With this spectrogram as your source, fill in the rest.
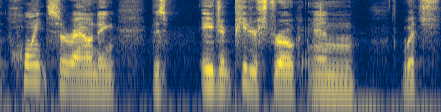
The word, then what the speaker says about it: Strzok: surrounding this agent Peter Strzok, and which his name is not spelled like that. I don't know why it's pronounced that way.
